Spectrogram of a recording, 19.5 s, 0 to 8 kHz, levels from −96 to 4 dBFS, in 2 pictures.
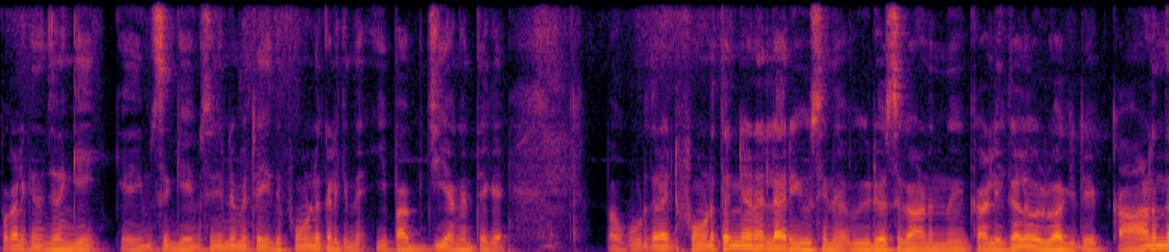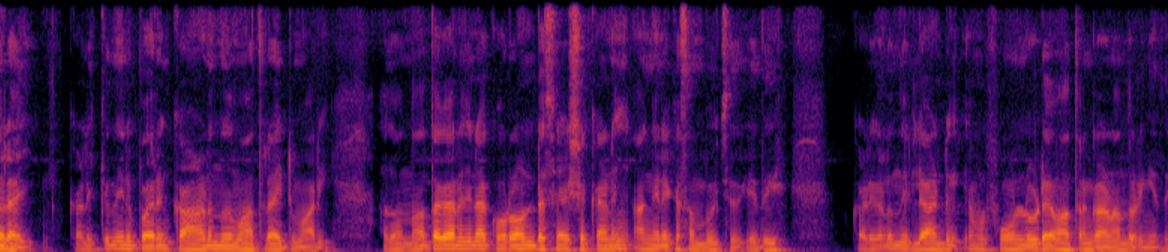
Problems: low volume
